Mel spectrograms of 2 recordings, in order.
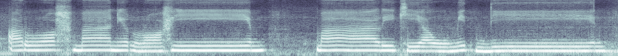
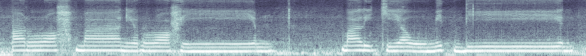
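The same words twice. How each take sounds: The two takes are said the same way.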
